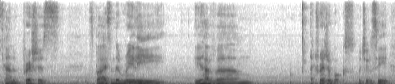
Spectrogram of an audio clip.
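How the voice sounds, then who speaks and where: A man talks very slowly, pausing long and often, while noticeable noise sounds behind him. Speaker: restaurateur and podcast host. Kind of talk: interview chat about food. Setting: deli, recorded talk.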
